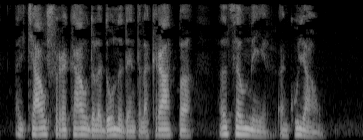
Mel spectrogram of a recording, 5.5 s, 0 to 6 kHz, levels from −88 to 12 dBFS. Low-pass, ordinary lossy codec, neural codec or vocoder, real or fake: 5.4 kHz; MP3, 32 kbps; none; real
